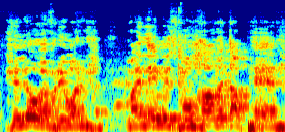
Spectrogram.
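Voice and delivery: mock Palestinian accent, introducing himself; put-on Palestinian accent. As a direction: fake a Palestinian newcomer's accent. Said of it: "I actually don't talk like that".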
